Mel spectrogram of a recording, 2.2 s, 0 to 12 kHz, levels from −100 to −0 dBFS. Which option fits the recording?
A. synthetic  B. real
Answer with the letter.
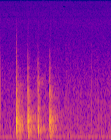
B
